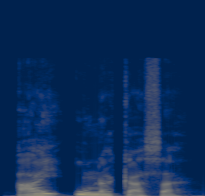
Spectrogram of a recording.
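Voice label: Spanish, there is a house, male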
